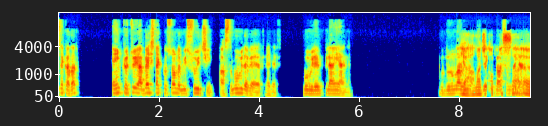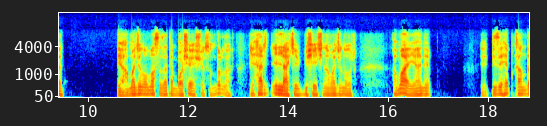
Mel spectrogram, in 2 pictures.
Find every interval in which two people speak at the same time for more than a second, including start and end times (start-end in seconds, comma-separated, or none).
8.0-9.5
